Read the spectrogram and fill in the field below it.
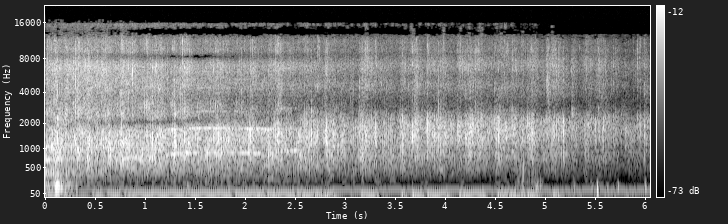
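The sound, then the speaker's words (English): An audience claps steadily for several seconds during a sermon, a dense, even patter of many hands with a constant low hum underneath, gradually easing slightly toward the end. “Clap your hands.”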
